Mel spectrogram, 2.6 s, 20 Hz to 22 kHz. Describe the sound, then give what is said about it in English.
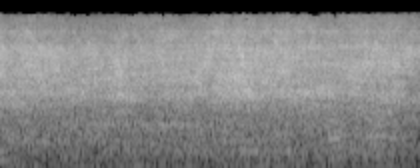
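A loud, steady rush of hissing steam, a broad roaring whoosh that stays constant with no voices or other distinct sounds, as a steam train pulls into platform 3B at Lincoln Station and passes underneath a footbridge in a big cloud of steam and smoke. “So we've just been on the footbridge and the steam train has just passed underneath.”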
